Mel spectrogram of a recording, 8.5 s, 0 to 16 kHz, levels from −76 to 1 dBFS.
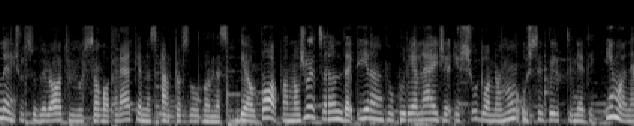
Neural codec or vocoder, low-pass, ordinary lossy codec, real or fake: codec, 16 kHz, 1 kbps, X-Codec, HuBERT features, trained on general audio; 7.2 kHz; AAC, 48 kbps; fake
